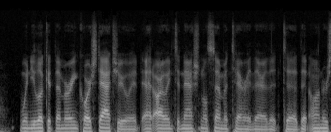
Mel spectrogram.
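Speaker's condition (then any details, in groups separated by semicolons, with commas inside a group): No condition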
